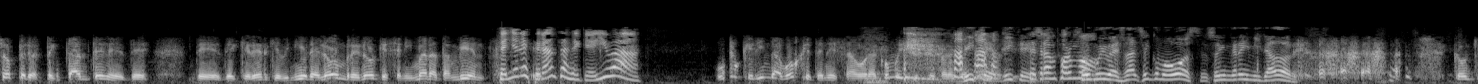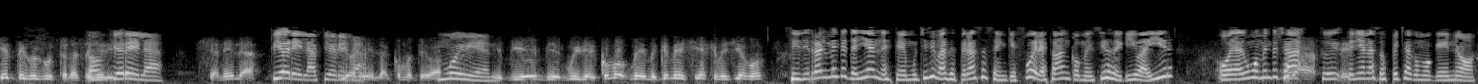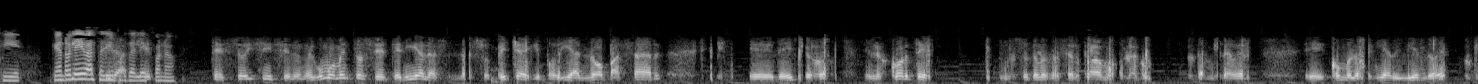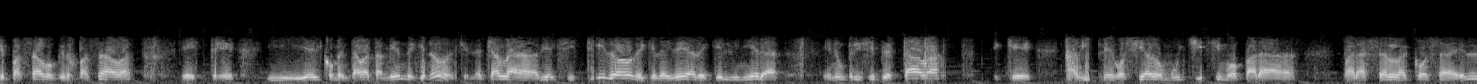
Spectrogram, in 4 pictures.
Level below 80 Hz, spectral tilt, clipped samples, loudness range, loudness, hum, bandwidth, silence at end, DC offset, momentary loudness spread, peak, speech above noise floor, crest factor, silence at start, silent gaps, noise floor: -48 dBFS; -6.5 dB/octave; under 0.1%; 4 LU; -18 LUFS; none; 6 kHz; 0 s; under 0.1%; 10 LU; 0 dBFS; 34 dB; 18 dB; 0 s; none; -51 dBFS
